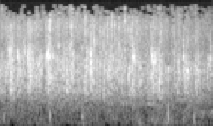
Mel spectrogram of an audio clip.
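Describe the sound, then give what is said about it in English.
A crowd applauds steadily, with dense overlapping claps forming a continuous, fairly loud wash of sound with no voices over it. “Go ahead, give him a good clap offer, would you?”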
